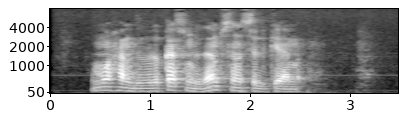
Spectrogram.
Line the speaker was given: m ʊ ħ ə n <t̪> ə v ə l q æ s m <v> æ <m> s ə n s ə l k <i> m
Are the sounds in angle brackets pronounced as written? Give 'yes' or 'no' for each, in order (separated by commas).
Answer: no, no, yes, no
